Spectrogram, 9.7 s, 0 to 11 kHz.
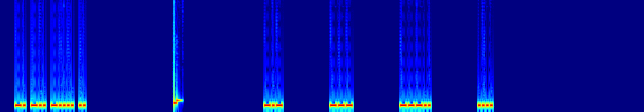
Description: Morse code, heard as a keyed tone, about 40 wpm, spaced as for 17 wpm, 700 Hz. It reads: ND6I KO8H
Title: USA Call Signs - 4 Characters - 8x Character Spacing - 40wpm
